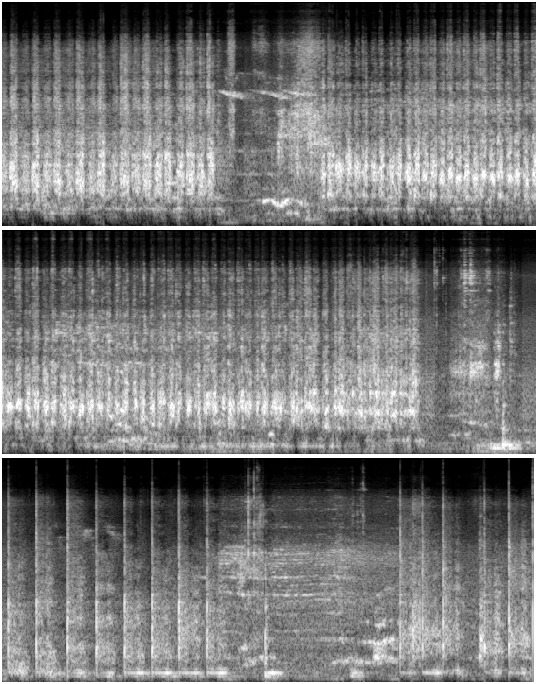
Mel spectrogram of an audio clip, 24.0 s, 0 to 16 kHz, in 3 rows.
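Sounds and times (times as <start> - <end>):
hand tool rasping: 0.0 - 15.7.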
